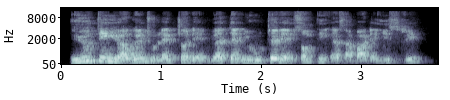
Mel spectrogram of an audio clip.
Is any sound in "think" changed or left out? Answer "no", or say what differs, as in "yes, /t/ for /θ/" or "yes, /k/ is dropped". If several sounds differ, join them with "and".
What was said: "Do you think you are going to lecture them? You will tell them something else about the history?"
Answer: yes, /t/ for /θ/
